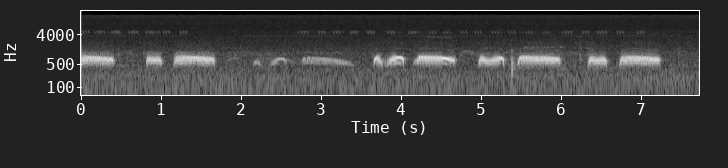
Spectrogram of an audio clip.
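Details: Thai decoy Spotted dove cooing steadily: a run of loud, throaty, even coos in quick clusters, with one softer falling phrase in the middle. A faint high ticking sounds at intervals behind it.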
